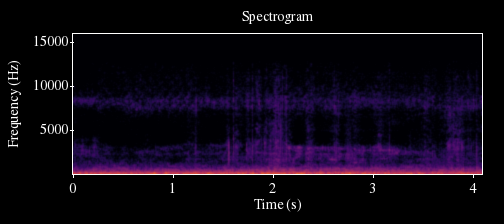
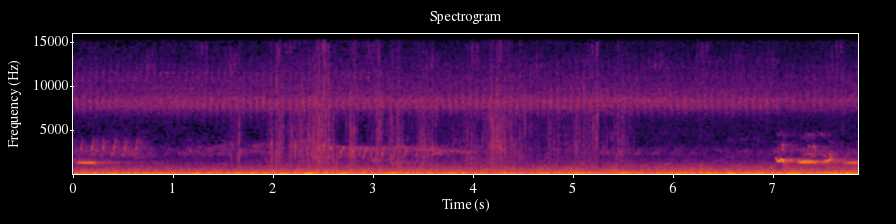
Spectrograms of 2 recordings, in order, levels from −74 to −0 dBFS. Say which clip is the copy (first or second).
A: first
